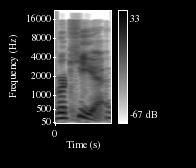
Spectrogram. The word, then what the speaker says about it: rakia: virginia oh okay oh so it's called rakia that's how we say it like ikea but okay yeah that's right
